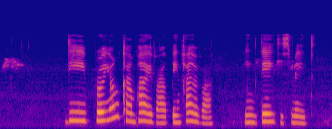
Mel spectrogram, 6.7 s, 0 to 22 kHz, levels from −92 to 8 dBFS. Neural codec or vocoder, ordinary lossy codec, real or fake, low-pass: none; none; real; 7.2 kHz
